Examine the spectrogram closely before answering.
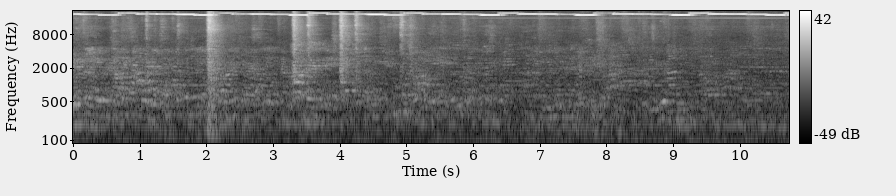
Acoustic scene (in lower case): cafe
